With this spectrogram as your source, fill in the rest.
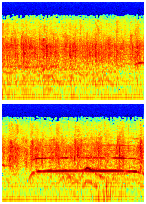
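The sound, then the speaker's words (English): An audience claps their hands in praise to the Lord in a dense, steady wash of applause, with a sustained tonal hum or note rising in the background partway through. “Come on, clap your hands and give some praise to the Lord.”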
